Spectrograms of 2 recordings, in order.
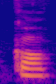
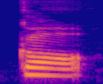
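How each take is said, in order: First: The final k is fully released. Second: The final k is cut short, unreleased. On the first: The speaker calls it wrong. "On dit pas ka" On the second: The speaker calls it right. "on dit ka"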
